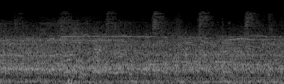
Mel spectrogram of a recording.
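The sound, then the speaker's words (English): A huge indoor crowd at the Marriott Center in Provo roars without letup during a basketball game as BYU leads Kansas by 31, a dense, loud wall of cheering and shouting that fills the arena and holds steady for a few seconds with no single voice standing out. “There's Bedlam in Provo. Listen to the crowd here for a second.”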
